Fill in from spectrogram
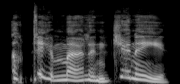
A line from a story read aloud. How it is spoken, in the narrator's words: squeaked Molly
